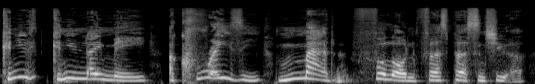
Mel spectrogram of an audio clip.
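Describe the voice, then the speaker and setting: Husky man chatting, close and dry. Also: high-pitched, slow pace, dry recording. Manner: animated storyteller, repeats phrases for emphasis. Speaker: podcast co-host. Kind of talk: casual chat recounting and reviewing a show.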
